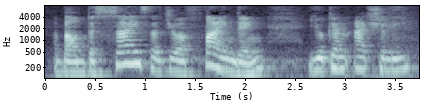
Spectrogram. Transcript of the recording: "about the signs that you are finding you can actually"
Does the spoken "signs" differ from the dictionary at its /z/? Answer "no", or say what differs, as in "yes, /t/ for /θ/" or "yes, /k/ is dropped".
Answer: yes, /s/ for /z/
